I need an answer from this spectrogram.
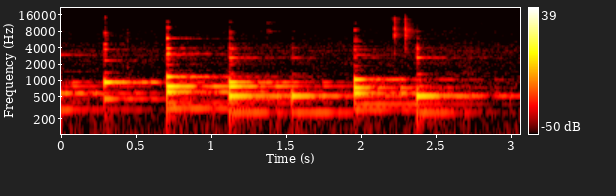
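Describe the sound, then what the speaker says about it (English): A bright synth pluck in FL Studio, thickened with the Fruity Chorus fat clean preset, plays a short melodic phrase of about seven evenly spaced chorused notes that ring and decay, with no voices. "I want to put fruity chorus on it and do the fat clean preset."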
